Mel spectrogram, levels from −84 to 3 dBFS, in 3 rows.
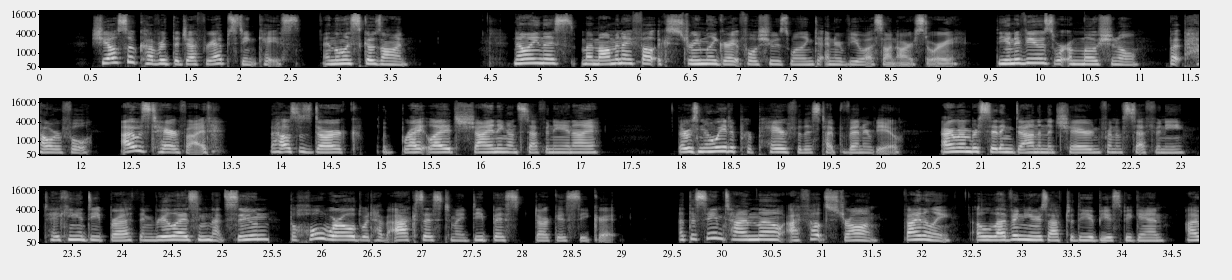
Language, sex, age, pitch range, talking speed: English, female, 10-29, 220-260 Hz, 185 wpm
